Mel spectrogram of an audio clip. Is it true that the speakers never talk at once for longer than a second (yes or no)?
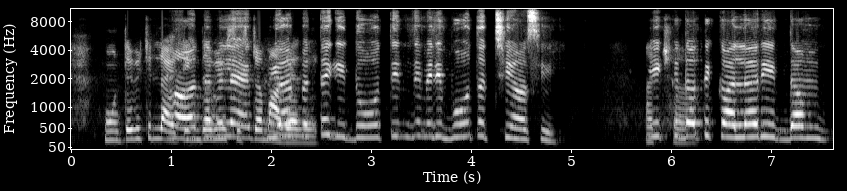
no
